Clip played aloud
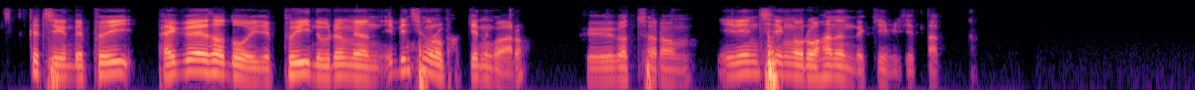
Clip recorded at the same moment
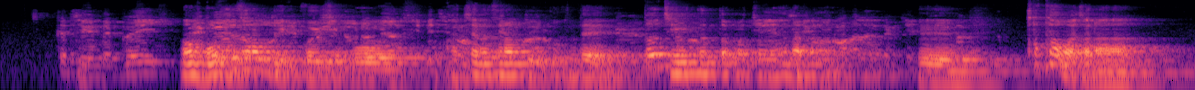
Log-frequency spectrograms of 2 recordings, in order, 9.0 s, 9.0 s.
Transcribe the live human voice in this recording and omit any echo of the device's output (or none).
어, 모르는 사람도 있고 이제 뭐 뭐 같이 하는 사람도 있고 근데 또 재밌었던 것 중에 하나가 그 차 타고 가잖아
